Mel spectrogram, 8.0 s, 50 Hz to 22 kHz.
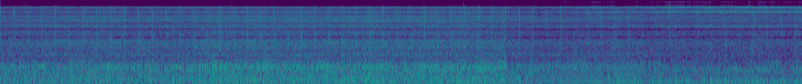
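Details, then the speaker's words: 1967 Land Rover Series 2a 109 at first start after cylinder head rework and install; light quick ticking of three or four taps a second over steady idle from one valve with clearance out of tolerance. "you can see it all along and there's one valve I can hear that's not quite within tolerance but aside from that"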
